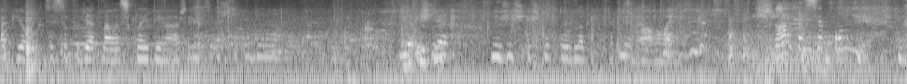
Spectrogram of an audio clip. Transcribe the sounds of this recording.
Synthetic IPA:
t̪akjoːxt͡sɪsɛpoɟiːlat̪nalɛsklɛjdɪɦaːr̝ɪt͡sɪɛʃcɛʔɪdona | jɛʔɛʃɛjɛʒiʃʔɛʃcɛt̪odlɛt̪t̪akɛdaːla | ʃlamɛsɛpomɲɛ

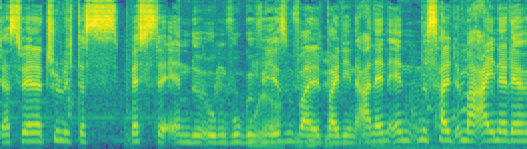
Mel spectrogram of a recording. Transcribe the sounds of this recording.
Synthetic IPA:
d̥asv̥ɛːʁənatʰyːɐlɪçd̥as | b̥ɛstəʔɛndəɪɐɡŋ̩tv̥oːɡəveːzn̩vaɪlbaɪdeːnʔa̰nɐnʔɛndn̩ɪsthaltʔɪmɐʔaɪnɐdeːɐ

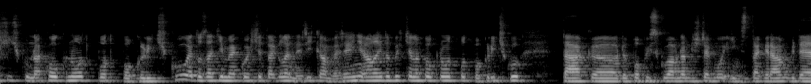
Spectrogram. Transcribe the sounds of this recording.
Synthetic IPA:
ʃɪt͡ʃkunako̞wkno̞wt̪po̞t̪po̞klɪt͡ʃkujɛt̪ozacimjakojɛʃcɛt̪aɡɦlɛnɛriːkamvɛrɛjɲɛʔalɛd̪obɪxcɛlnak̬o̞wknowt̪̚pot̪̚po̞klɪt͡ʃku | t̪akdo̞po̞pɪskuvaːmnamdɪʃt̪akmuːjʔɪnst̪aɡɾamɡdɛ

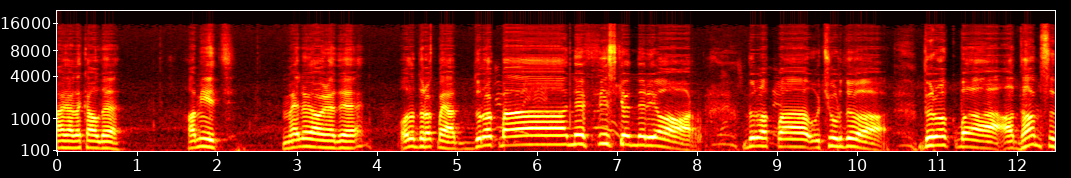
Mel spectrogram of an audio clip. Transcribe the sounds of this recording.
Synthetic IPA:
ajaɾd̪ɛkʰalˠd̪ɯ | hamit̪ | melʲojaojned̪ɪo̰d̪ad̪uɾok̚bajad̪uɾok̚ba | nɛfisɟø̞nd̪e̞ɾijɔɾ | d̪uɾok̚baut͡ʃʰuɾd̪u | d̪uɾokbaːd̪amsɯ

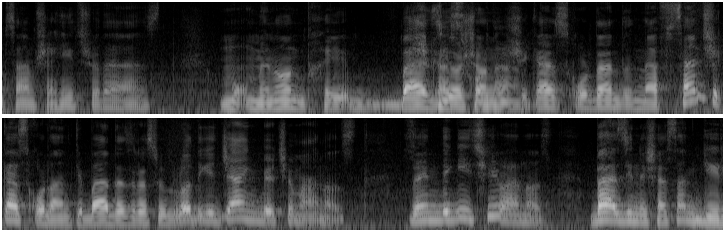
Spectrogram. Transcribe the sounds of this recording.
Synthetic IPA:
ɾsæmʃæ̰ɦiːd̪ʃod̪æ̰æ̰st̪ | mo̰ʔmenɒnebæziɒːʃɔnʃekʰæst̪xoɾd̪ænd̪næfsænʃekæst̪xoɾd̪ænd̪̚kʲebæːd̪æzɾæsulolːɒːd̪iɡed͡ʒæŋɡbet͡ʃʰemæ̰ʔnɒ̰ːst̪ | zend̪eɡiːt͡ʃʰemænɒ̰ːst̪ | bæːziːneʃæst̪ænd̪ɡeɾ

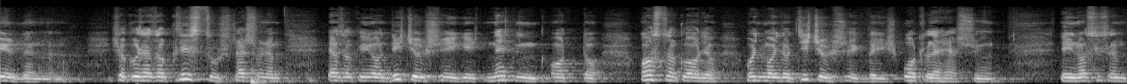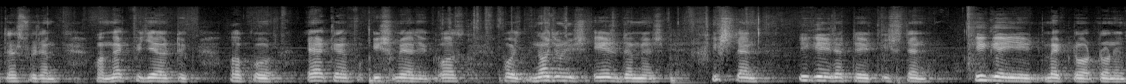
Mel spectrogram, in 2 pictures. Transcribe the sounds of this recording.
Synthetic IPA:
eːrd̪ɛnːɛ̰mɒ̰ | eʃɒkːoɾɛzɒkrist̪uʃt̪ɛʃt̪ʋeːɾɛmɛzɒkiɒd̪it͡ʃøːʃːeːɡeːt̪nɛkyŋkɒt̪ːɒ | ɒst̪ɒkɒrjɒho̞ɟmɒjd̪ɒd̪it͡ʃøːʃːeːɡbɛiʃo̞t̪lɛɦɛʃːyŋkeːnɒst̪hisɛmt̪ɛʃt̪ʋeːɾɛmhɒmɛkfiɟɛlt̪yk | ɒkːo̞r | ɛlkɛlfiʃmɛrjykɒst̪ho̞ɟnɒɟo̞niʃeːrd̪ɛmɛʃiʃt̪ɛn | iɡeːɾɛt̪eːt̪iʃt̪ɛn | iɡeːjeːt̪mɛk̚t̪ɒrt̪ɒni

